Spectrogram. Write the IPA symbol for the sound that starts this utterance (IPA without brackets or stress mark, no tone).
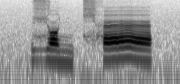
ʑ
